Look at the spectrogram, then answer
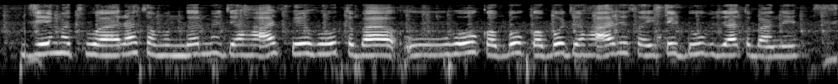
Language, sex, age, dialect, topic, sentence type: Bhojpuri, female, 60-100, Western, agriculture, statement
